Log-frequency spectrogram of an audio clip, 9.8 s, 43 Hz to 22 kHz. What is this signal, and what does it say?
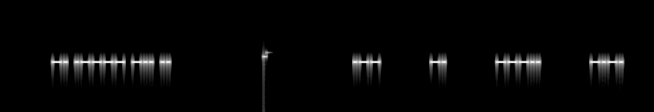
Morse code, heard as a keyed tone, about 28 wpm, spaced as for 14 wpm, 700 Hz. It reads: N1DI WN8C
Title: USA Call Signs - 6x Character Spacing - 28wpm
